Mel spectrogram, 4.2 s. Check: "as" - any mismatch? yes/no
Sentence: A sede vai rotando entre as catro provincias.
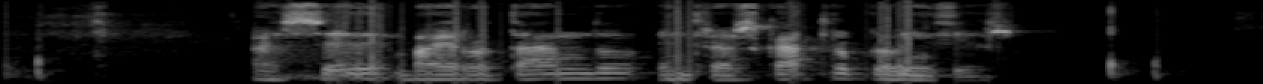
no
